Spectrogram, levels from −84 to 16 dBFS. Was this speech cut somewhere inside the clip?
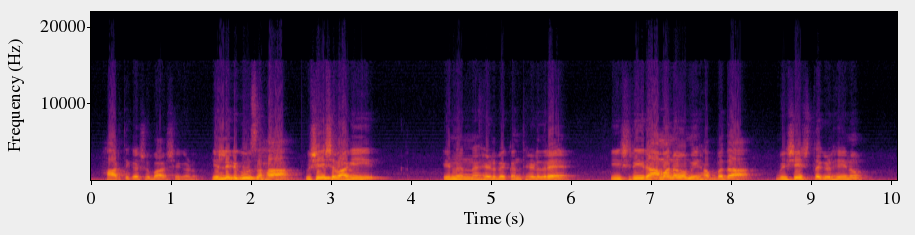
yes; 2 cuts; at 1.3 s, 2.6 s

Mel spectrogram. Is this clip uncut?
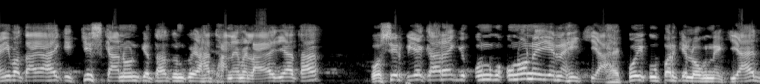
yes; 0 cuts

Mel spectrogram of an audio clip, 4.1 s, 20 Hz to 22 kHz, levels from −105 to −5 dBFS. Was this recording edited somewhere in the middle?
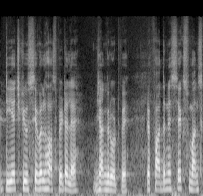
yes; 1 cut; at 2.9 s

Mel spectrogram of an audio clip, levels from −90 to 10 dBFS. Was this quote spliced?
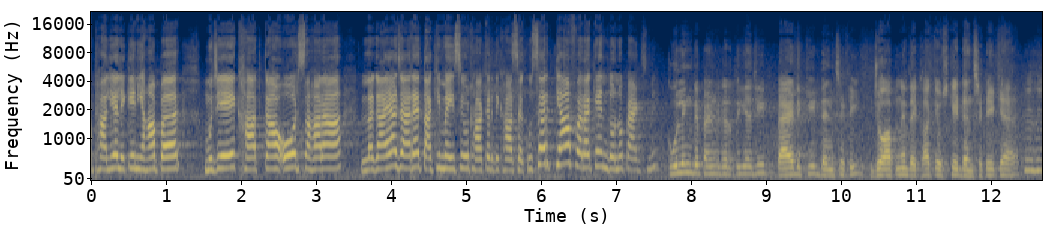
no; 0 cuts

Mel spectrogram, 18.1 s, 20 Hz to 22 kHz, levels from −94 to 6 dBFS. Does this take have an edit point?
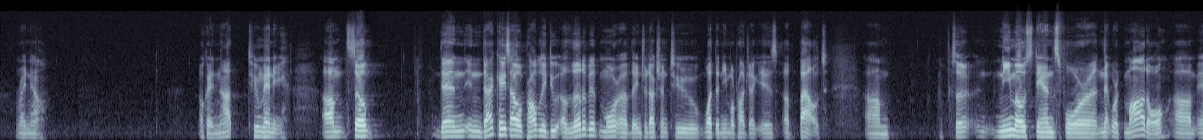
yes; 1 cut; at 13.2 s

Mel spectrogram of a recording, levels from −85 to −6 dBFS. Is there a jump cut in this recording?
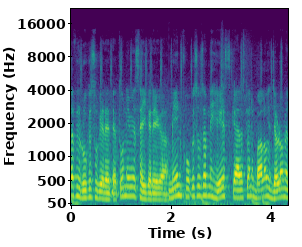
yes; 1 cut; at 2.0 s

